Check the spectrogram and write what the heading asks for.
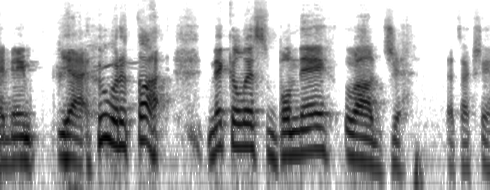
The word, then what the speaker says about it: Nicolas Bonnet-Oualge: Nicolas Bonnet-Oualge. That's actually how it's pronounced.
